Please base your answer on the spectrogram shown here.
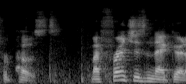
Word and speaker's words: riposte: 664 on the riposte. I was corrected by one of you guys, very angrily, well, not very angrily, I've been calling it riposte, probably due to liking Ian B's videos, and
